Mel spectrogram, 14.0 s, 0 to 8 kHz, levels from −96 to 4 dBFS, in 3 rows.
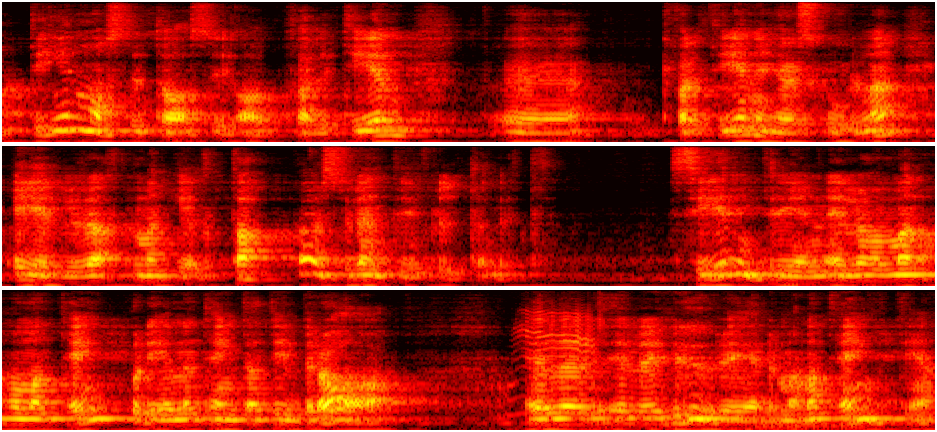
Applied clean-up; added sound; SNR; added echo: neural separator model SepFormer DNS4.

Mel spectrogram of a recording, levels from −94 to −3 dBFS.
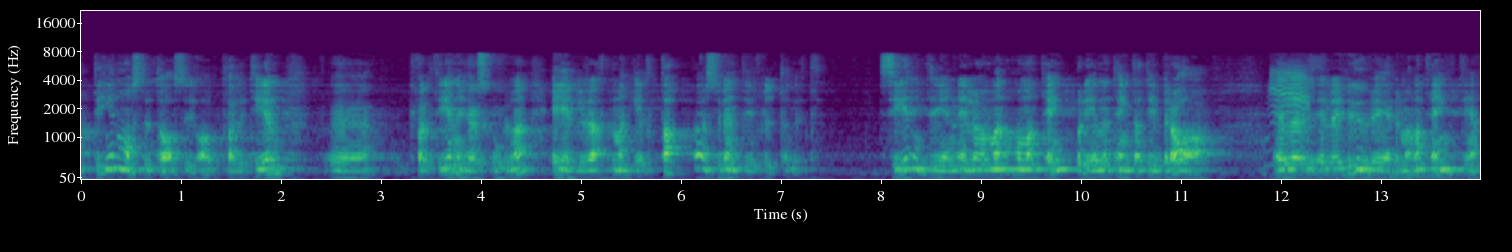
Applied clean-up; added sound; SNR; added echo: none; Meow / Purr; 14 dB; reverberation time 0.2 s.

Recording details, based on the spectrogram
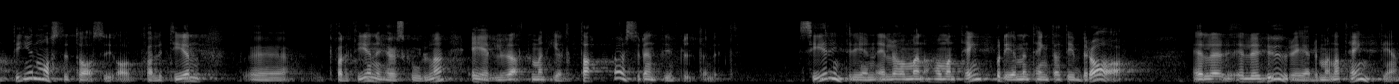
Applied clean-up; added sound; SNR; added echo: none; none; none; none.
